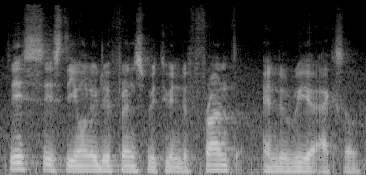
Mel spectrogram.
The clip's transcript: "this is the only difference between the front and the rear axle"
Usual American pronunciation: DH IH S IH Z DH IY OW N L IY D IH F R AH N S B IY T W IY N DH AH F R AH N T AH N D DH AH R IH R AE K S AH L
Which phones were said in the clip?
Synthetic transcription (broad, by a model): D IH S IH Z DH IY OW N L IY D IH F R AH N S B IY T W IY N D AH F R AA N T AH N D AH R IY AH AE K S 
